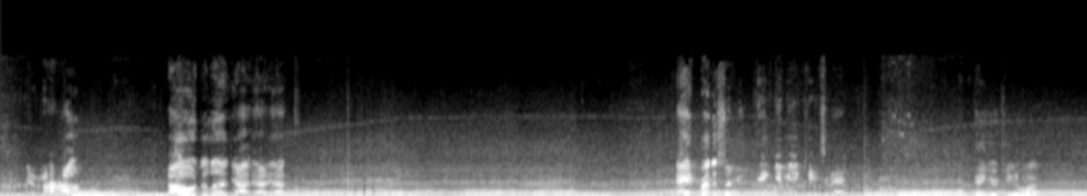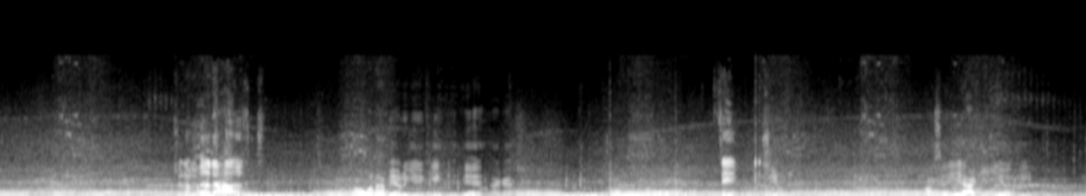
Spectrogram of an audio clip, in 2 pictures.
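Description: A car engine revs and roars steadily, rising and falling in pitch.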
